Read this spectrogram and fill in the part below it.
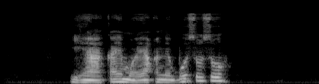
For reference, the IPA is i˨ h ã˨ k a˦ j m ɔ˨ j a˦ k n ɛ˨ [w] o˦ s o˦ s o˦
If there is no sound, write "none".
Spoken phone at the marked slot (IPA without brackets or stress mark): b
